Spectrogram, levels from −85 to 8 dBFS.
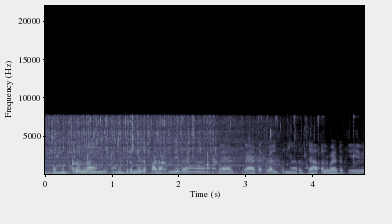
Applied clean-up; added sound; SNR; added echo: none; Sink (filling or washing); 4 dB; none.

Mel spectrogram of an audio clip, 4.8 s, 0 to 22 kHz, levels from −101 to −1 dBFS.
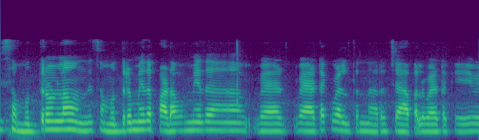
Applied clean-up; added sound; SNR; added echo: none; none; none; none.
